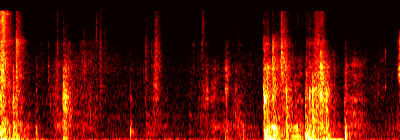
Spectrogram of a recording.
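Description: A door being handled and pushed open: a loud knock at the start, a few light clicks, then a longer run of heavy thuds about four seconds in.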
